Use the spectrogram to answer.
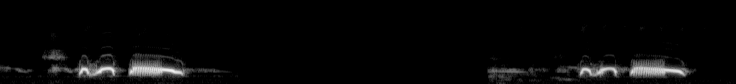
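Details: Spotted dove giving a fighting coo used as a lure, in a Vietnamese lowland voice style: two bursts of low, hollow coos, each a pair of quick notes then a longer falling note, separated by silence.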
